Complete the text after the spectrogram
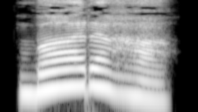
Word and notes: ಬಾರಹ: kannada; bāraha

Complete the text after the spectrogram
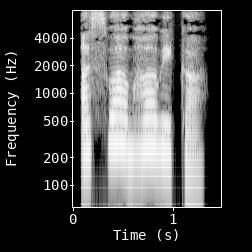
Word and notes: ಅಸ್ವಾಭಾವಿಕ: Kannada

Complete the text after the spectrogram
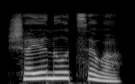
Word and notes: ಶಯನೋತ್ಸವ: śayanōtsava

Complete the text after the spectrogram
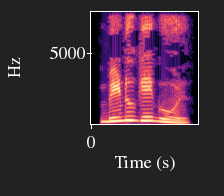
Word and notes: ಬಡಿಗೆಗೋಲು: baḍigegōlu

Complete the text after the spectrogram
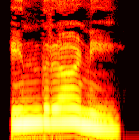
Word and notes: ಇಂದ್ರಾಣಿ: indrāṇi

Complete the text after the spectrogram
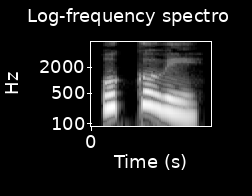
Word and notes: ಒಕ್ಕೊವೆ: Kannada

